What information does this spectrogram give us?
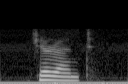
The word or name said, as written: gerent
